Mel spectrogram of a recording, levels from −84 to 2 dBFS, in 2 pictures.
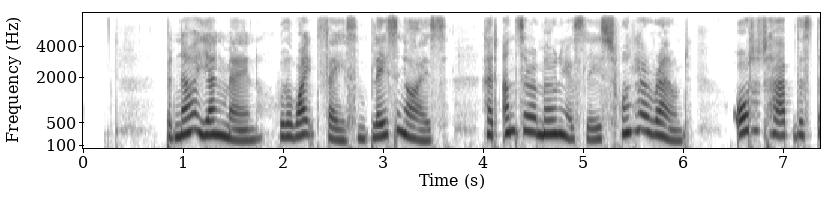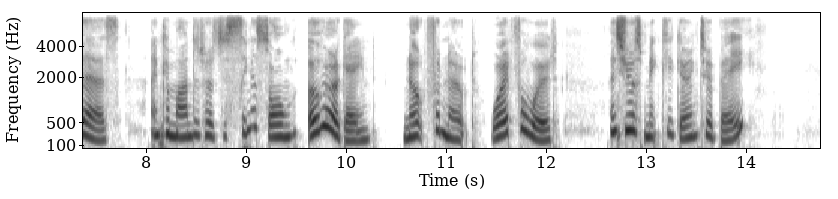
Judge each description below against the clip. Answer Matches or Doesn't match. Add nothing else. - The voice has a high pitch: Matches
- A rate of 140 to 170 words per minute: Doesn't match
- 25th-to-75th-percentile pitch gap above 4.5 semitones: Matches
